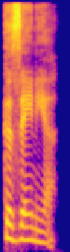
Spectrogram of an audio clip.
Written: gazania

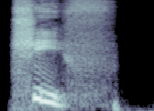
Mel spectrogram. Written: chief

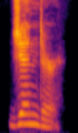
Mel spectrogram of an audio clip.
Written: gender

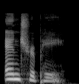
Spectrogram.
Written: entropy

